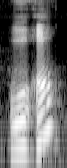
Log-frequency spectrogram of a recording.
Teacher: ए कंठ तालब कहलाते हैं, ओ कंठोष्ठ कहलाते हैं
